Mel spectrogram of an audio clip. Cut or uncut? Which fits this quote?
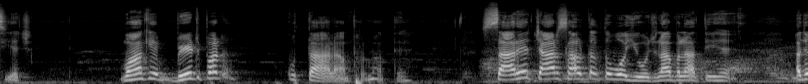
cut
